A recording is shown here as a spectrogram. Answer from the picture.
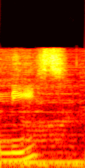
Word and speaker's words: Kneese: I'm your host, Kneese. The K is silent.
